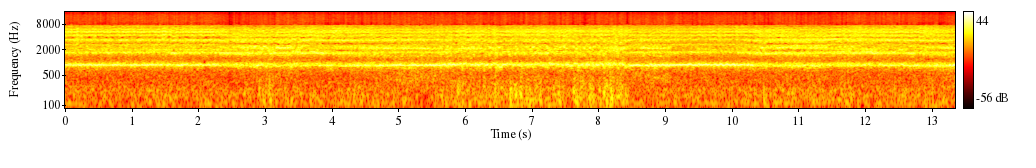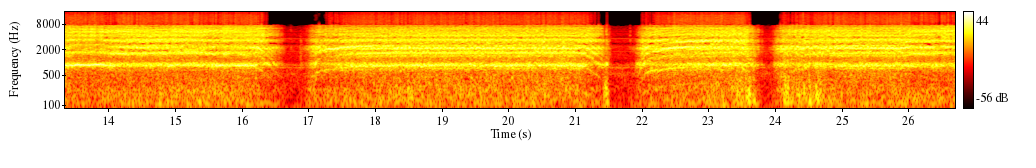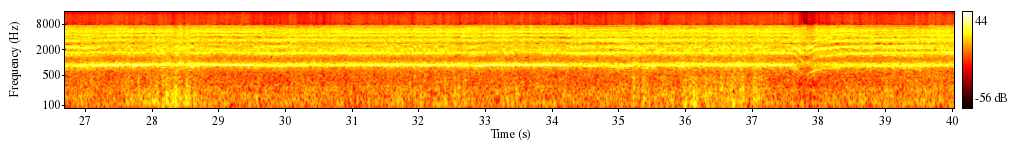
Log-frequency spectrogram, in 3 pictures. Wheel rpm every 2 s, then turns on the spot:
240, 220, 220, 220, 220, 220, 220, 220, 120, 210, 160, 140, 160, 210, 230, 230, 230, 230, 230, 210.
none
